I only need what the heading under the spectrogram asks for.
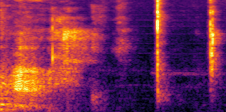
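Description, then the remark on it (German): Two crisp ballpoint pen clicks, spaced about a second apart, as the pen is readied to note a level-up in a card game, following a soft rustle of movement and breathy noise. “Ihr hört den Stift klicken, der mein Level-Up jetzt notieren wird.”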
